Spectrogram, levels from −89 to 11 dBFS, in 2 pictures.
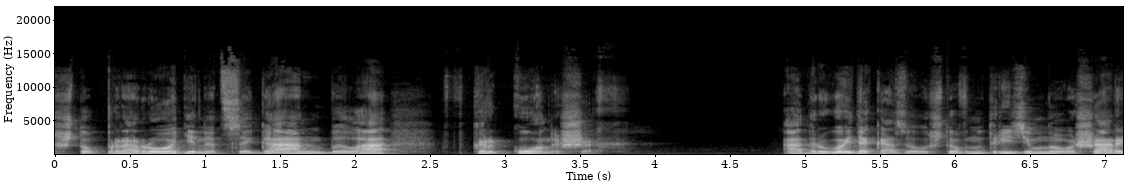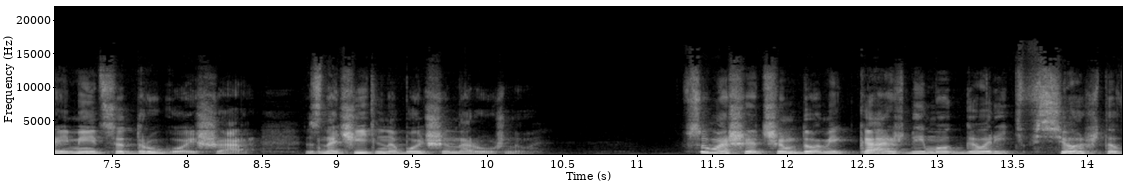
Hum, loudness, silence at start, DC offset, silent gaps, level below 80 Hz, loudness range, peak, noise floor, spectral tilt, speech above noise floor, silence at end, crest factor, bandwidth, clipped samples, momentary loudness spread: none; -19 LUFS; 0 s; under 0.1%; none; -52 dBFS; 4 LU; 0 dBFS; -69 dBFS; -5.5 dB/octave; 50 dB; 0 s; 20 dB; 13.5 kHz; under 0.1%; 10 LU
